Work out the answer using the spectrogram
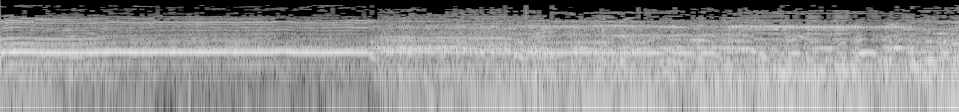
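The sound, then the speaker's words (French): Thousands of jubilant party supporters welcome Abdoulaye Wade in Dakar. A dense, loud crowd roar runs without pause, with sustained tonal voices or calls rising above the steady noise. “Maître Abdoulaye Wade n'a rien perdu de sa popularité. Il a été accueilli par des milliers de militants en liesse”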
